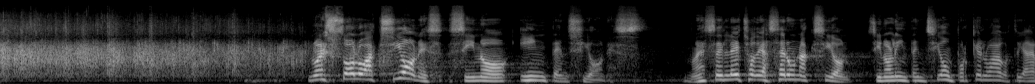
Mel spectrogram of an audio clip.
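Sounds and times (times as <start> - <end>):
audience applause: 0.0 - 3.3
speech: 3.1 - 10.3.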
